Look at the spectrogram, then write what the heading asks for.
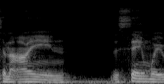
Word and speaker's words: ayin: ayin the same way we pronounce an aleph, that is just silent, right? But certainly, even in Sephardic communities today, but definitely back then, there was a different pronunciation for the ayin than the aleph, right? It had like a guttural sound to it, right?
